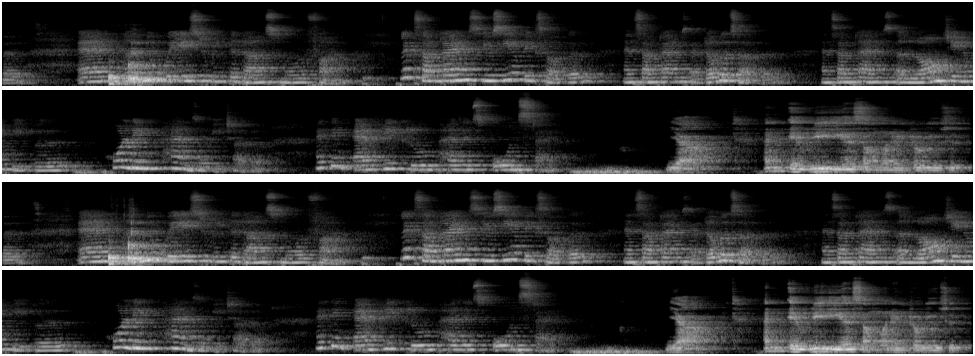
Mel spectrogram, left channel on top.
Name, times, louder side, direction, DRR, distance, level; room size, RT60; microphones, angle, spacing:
voice 1, 0.0-3.4 4.0-5.8 6.2-7.8 8.2-10.5 10.8-12.3 12.8-16.2, right 1 dB, 15° left, -6 dB, 0.5 m, -25 dB
voice 2, 1.1-1.4 3.6-3.7 16.3-16.7 17.0-19.2, right 3 dB, 45° right, 1 dB, 0.3 m, -20 dB
2.7 x 2.2 x 2.6 m, 0.99 s
head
